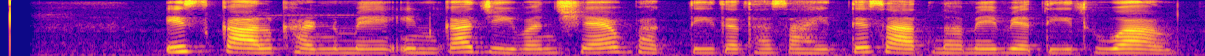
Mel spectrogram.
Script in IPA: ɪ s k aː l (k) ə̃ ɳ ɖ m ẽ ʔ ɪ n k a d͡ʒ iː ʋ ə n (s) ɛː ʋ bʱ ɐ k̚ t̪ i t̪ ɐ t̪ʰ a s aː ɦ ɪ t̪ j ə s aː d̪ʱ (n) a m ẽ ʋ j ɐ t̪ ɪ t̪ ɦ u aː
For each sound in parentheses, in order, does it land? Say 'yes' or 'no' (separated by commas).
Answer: no, no, yes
